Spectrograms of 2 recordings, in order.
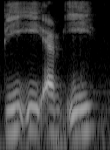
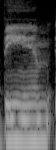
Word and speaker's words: Beme: It's B E M E. I didn't. – Yeah, B E M E. Wait, that's Beme. – It's, it's, no, no, it's called. It's pronounced Beam.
